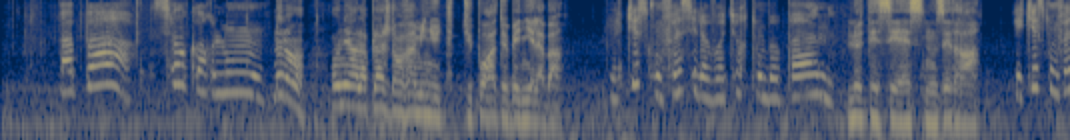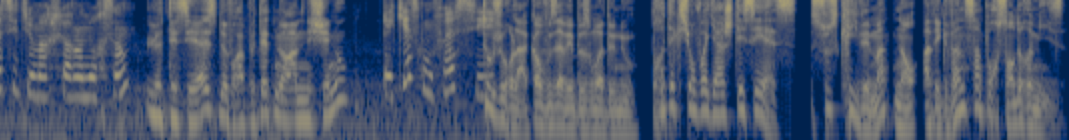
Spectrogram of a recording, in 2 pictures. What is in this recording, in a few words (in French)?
radiospot; tcs plage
